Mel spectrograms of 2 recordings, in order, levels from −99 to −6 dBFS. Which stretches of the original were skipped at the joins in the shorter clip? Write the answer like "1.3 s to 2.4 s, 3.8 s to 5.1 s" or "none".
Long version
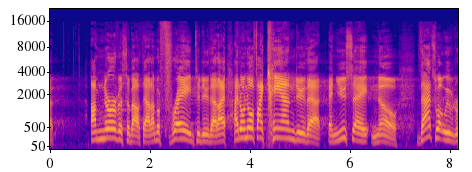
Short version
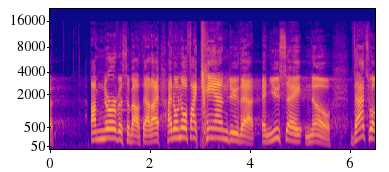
2.0 s to 3.3 s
